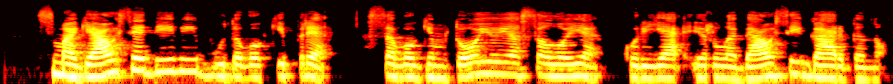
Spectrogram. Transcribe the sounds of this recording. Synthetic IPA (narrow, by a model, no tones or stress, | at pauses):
smɐɡʲæˑʊsʲɛd̪ʲeːʋʲeɪbuːd̪ɐʋoːkʲɪpʲɾʲɛ | sɑʋoːɡʲɪmt̪oːjoːjɛsɐlˠoːjɛkʊɾʲjɛʔɪɾlˠɐbʲæˑʊsʲɛɪɡɐɾʲbʲɪnoː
